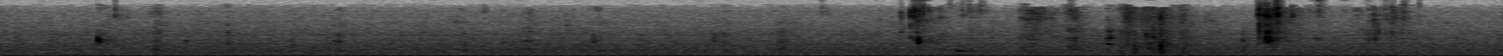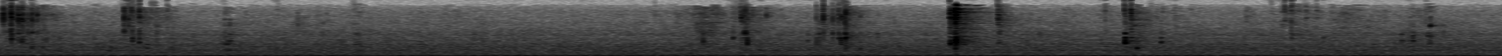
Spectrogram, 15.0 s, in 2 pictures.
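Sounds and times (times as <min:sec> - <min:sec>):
steady low hum: 0:00.0 - 0:15.0
person chewing wet smacks: 0:00.4 - 0:04.9, 0:06.3 - 0:08.8, 0:11.0 - 0:14.8.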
